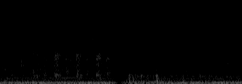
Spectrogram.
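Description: Siberian husky panting softly, a quick run of short breaths, broken off briefly just past a second in.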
